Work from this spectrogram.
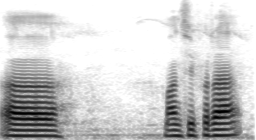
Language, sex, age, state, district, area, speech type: Bodo, male, 30-45, Assam, Udalguri, urban, spontaneous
